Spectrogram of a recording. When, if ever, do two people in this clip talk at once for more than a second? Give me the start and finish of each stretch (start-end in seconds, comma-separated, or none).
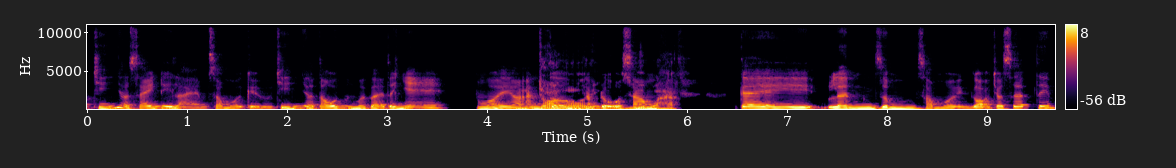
4.3-5.7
